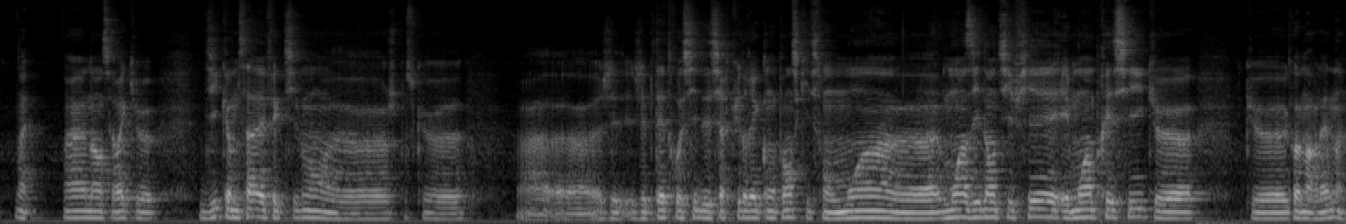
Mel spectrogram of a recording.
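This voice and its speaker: A man talks at a very slow pace in a fairly low pitch, his intonation fairly even. Audible room echo and noticeable background noise fill the recording. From Paris suburbs, France (Nanterre). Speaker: podcast guest. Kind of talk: casual chat about depression. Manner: halting, many repetitions and fillers.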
